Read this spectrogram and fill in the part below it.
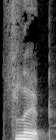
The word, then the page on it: flip: American English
